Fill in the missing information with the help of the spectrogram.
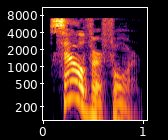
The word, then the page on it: salverform: British English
